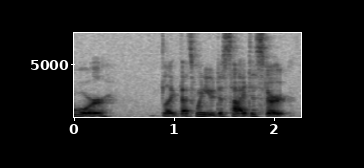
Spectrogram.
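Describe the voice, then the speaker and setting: A woman with a Canadian accent and fairly low pitch, against noticeable background noise. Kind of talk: casual chat. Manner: fast.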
